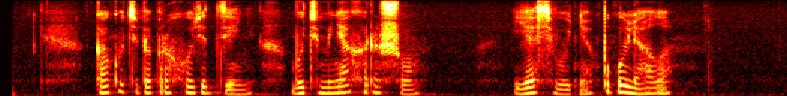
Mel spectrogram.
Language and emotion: Russian, neutral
